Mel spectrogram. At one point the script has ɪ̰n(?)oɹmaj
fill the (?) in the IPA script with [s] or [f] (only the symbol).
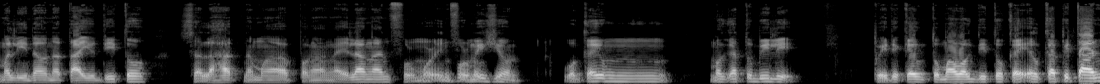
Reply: f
